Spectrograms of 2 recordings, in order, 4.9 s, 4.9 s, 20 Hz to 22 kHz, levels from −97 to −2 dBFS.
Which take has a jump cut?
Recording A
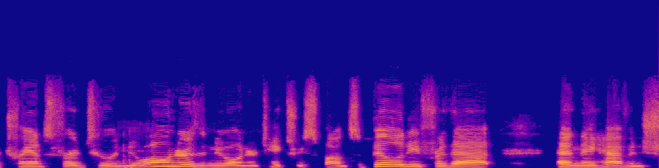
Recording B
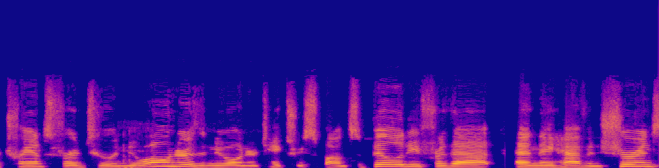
B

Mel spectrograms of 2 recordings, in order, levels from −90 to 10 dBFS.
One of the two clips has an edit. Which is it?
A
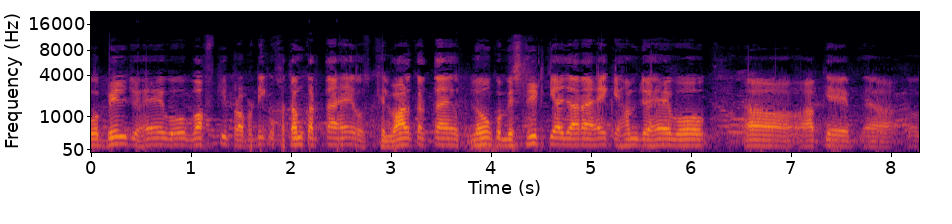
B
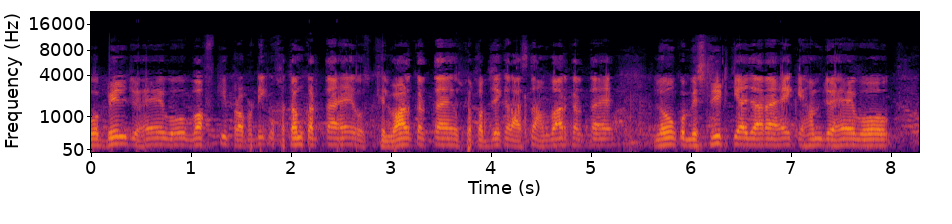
A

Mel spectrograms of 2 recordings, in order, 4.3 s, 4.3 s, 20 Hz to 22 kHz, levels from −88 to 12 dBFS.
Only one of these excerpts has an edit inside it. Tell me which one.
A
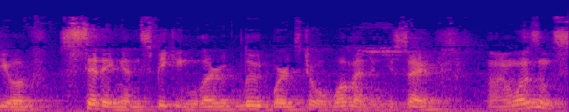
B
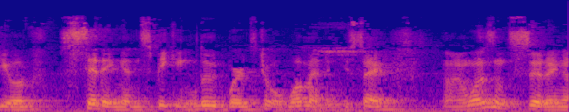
B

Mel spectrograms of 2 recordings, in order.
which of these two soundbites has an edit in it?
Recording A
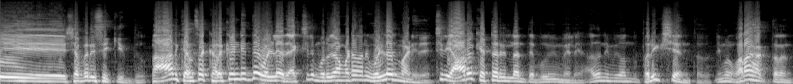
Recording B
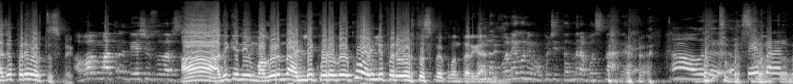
A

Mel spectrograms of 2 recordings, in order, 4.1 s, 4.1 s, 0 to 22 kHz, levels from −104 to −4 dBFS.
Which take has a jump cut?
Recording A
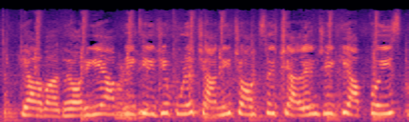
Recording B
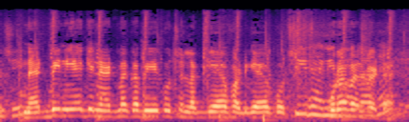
B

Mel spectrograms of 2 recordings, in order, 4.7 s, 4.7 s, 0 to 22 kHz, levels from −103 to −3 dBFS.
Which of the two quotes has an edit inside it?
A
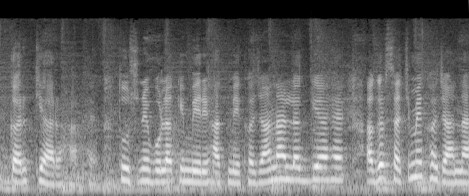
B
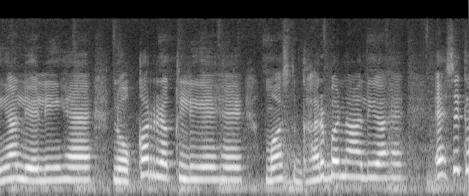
A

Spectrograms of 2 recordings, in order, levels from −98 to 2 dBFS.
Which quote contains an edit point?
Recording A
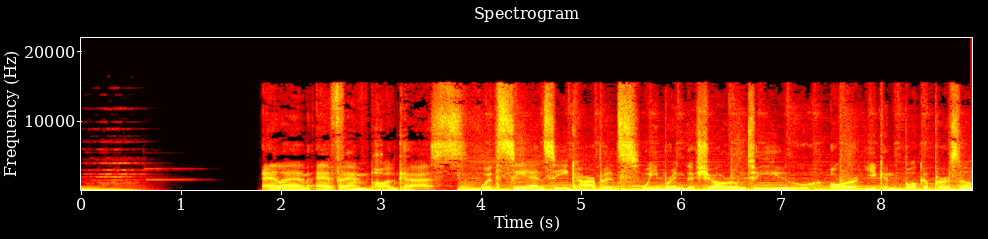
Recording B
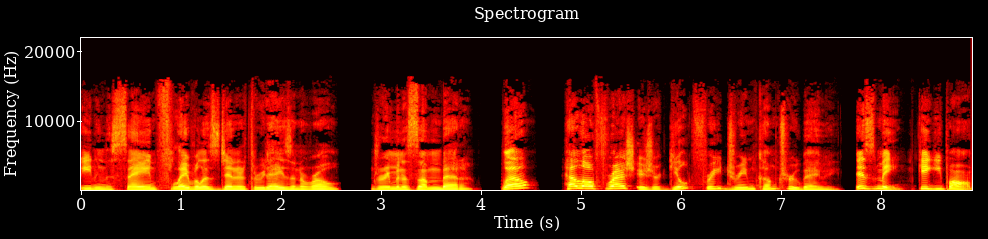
A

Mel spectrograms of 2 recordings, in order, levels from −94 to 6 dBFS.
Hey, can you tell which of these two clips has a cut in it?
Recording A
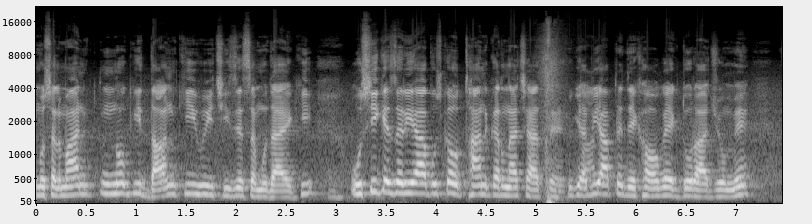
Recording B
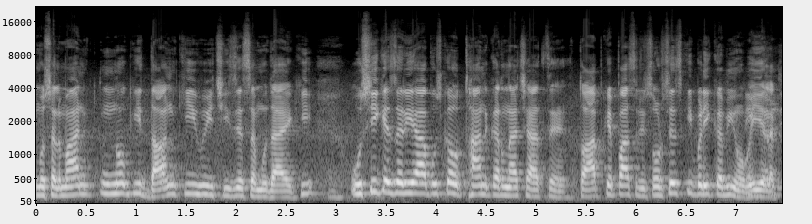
A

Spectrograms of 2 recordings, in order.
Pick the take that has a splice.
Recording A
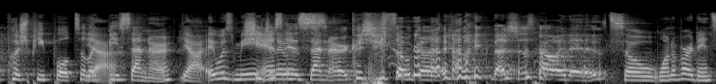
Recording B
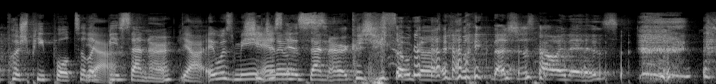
A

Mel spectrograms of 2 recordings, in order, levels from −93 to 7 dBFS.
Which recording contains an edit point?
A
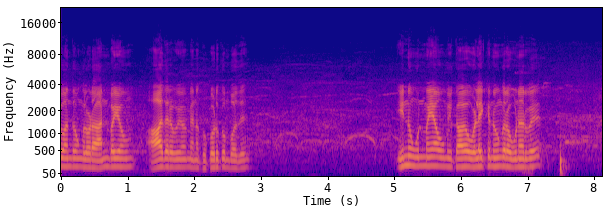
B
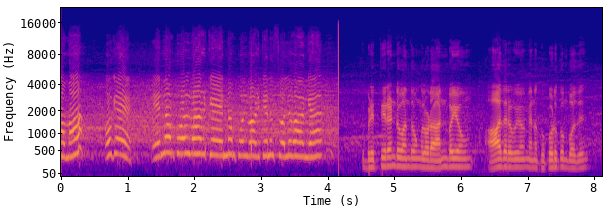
B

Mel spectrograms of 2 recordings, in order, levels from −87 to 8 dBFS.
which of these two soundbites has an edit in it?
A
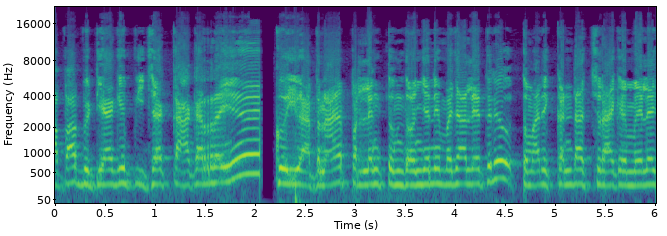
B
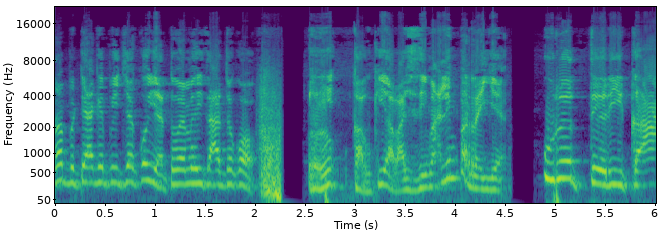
A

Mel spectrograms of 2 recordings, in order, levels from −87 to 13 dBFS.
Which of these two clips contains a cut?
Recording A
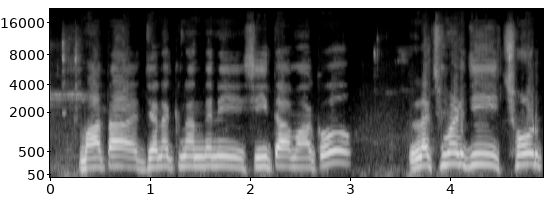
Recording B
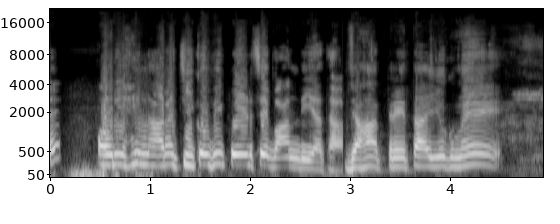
B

